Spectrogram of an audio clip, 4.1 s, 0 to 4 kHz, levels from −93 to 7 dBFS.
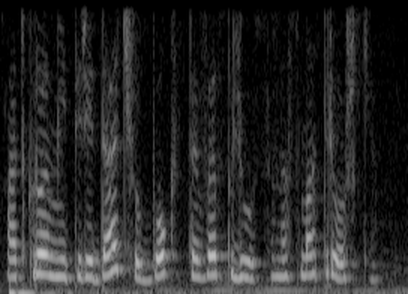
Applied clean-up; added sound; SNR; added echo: none; none; none; none.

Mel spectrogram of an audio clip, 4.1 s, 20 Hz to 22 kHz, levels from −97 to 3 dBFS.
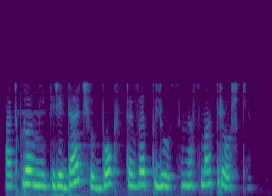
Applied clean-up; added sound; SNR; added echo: neural mask model DeepFilterNet 3.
